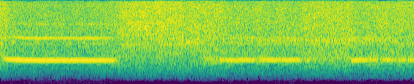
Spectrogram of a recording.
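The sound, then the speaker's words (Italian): A thin, steady whistle tone comes over a CB radio link in Sassari, held above continuous band-limited hiss. It cuts out for about a second partway through, then returns and holds to the end. “ho sentito il fischio da parte tua”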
